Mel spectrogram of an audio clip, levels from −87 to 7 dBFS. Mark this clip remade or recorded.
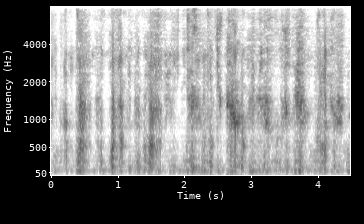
remade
